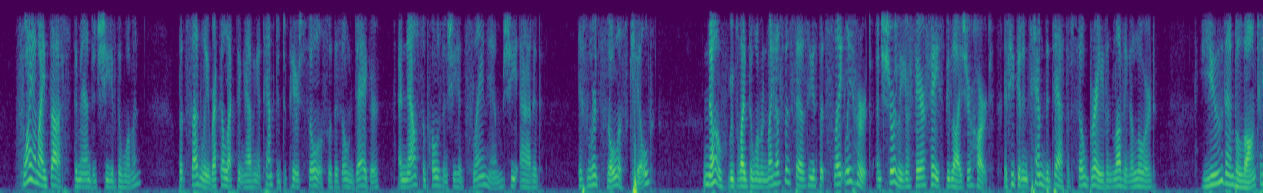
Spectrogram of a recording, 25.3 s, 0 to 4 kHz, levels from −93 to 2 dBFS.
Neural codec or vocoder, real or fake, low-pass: none; real; 3.6 kHz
